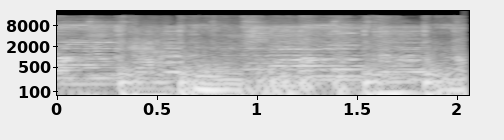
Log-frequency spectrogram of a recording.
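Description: Live tropical dance music led by keyboards, with a deep, steady bass line and a percussion beat, played loud over a PA.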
